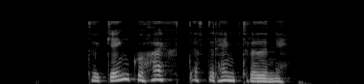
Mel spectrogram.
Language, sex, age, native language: Icelandic, female, 60-69, Icelandic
